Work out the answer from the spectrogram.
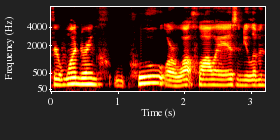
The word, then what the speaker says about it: Huawei: thought um but huawei hue i used to pronounce it hui and then i started watching a loo later and unboxed therapy and i was quite quickly corrected everybody calls it huawei and if you look at the word it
